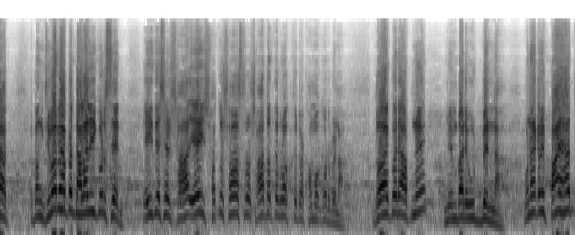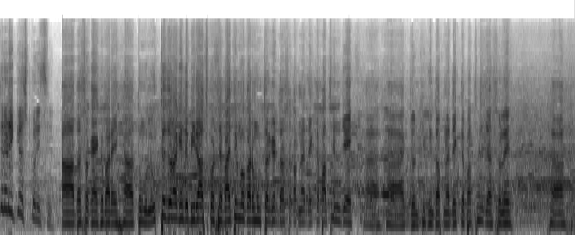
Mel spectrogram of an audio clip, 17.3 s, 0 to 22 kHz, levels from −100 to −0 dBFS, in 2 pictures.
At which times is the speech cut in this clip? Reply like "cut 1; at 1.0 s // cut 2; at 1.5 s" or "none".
cut 1; at 9.5 s // cut 2; at 14.0 s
